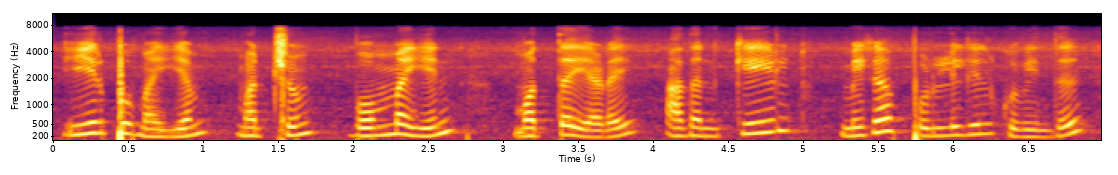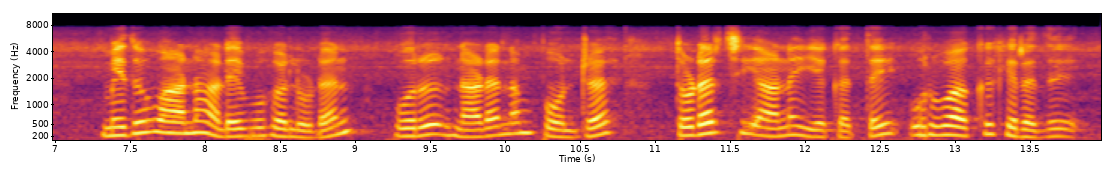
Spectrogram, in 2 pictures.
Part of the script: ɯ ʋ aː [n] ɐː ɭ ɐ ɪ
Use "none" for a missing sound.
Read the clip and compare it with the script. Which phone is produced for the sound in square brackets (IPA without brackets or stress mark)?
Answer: n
